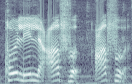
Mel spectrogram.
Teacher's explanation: فا کے بعد ہلکی سی واو کی آواز بھی آئے گی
